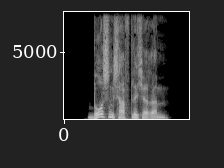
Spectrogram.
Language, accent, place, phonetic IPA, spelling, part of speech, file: German, Germany, Berlin, [ˈbʊʁʃn̩ʃaftlɪçəʁəm], burschenschaftlicherem, adjective, De-burschenschaftlicherem.ogg
- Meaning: strong dative masculine/neuter singular comparative degree of burschenschaftlich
